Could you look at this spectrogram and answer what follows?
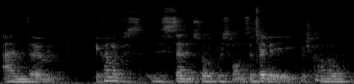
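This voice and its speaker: A man's voice: medium pitch, animated, fairly quick, warm tone, slight background noise. A man of twenty, co-hosting a podcast in casual chat, rambling with many restarts and fillers. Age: 20s. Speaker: podcast co-host. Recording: echoey room, mic at a distance, faint ambience.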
